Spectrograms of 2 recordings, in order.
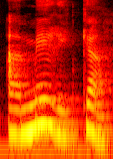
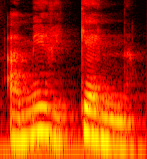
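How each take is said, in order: First: "américain" ending on a nasal vowel, no N sound; final nasal vowel. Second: "américaine" with an open è and a sounded final N. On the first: Teacher showing how the word is pronounced, final nasal vowel in "américain". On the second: Teacher showing a non-nasal vowel, "américaine" ending on a clear N. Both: Shown as a demonstration. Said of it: "Le mot se prononce".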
